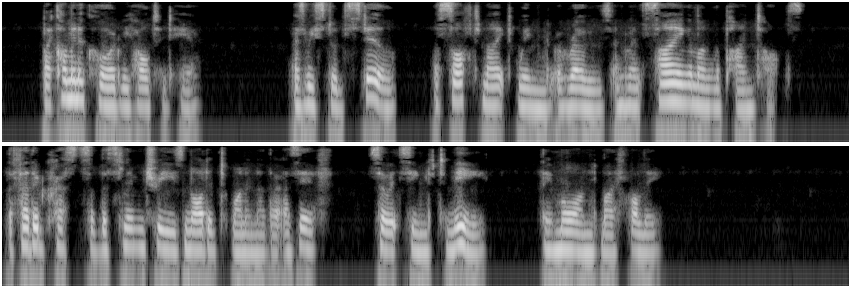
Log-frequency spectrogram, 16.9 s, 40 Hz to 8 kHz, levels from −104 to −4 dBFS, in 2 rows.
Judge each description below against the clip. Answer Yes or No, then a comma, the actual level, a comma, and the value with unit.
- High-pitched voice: No, medium, 155 Hz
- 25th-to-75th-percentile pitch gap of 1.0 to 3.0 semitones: Yes, narrow, 2.4 semitones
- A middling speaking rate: Yes, average, 155 wpm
